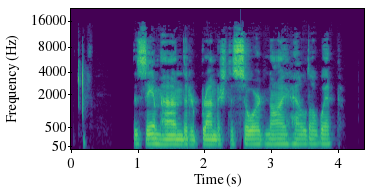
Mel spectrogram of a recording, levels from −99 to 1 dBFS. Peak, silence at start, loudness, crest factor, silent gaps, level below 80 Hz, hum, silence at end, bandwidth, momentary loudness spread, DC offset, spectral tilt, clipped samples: 0 dBFS; 0.15 s; -20 LUFS; 24 dB; 0.66-0.92 s; -62 dBFS; none; 0.5 s; 15.5 kHz; 17 LU; under 0.1%; -2 dB/octave; under 0.1%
